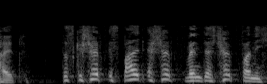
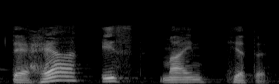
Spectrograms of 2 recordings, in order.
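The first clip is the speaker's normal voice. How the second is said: slow, lower, reverent reading; solemn scripture quote; 9 semitones lower, 6 dB quieter, much slower than usual. Acted. Preacher reading the psalm verse solemnly to the congregation. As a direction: let the verse land slowly.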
